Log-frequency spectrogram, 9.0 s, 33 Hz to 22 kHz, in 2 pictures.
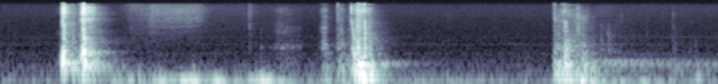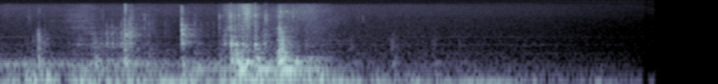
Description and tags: Opening guitar case and taking the guitar
This sound was recorded in my bedroom. It was recorded on May 19th between 12:00 and 13:00 with a Zoom H2 recorder. The sound consists on a guitar case being open and the guitar structure sounds when I picked it up.
box, case, door, Guitar, opening, UPF-CS12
